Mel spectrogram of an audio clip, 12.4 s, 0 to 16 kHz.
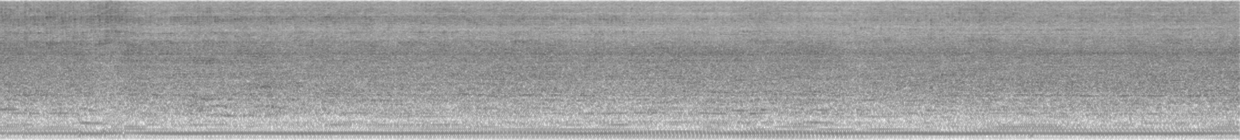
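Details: Country Clipper Boss SR1200 zero-turn mower, bought broken, engine problems and smoky: loud steady small-engine drone with slightly uneven beat under load; rough running, cause not confirmed.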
